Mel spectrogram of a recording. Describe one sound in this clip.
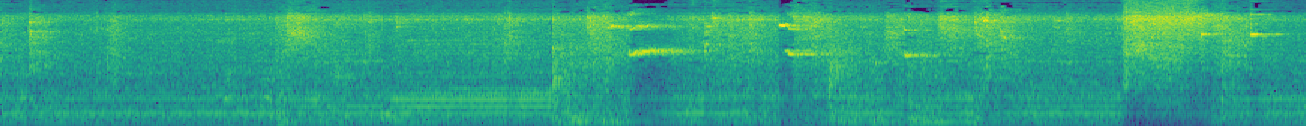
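A hydraulic press hums.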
